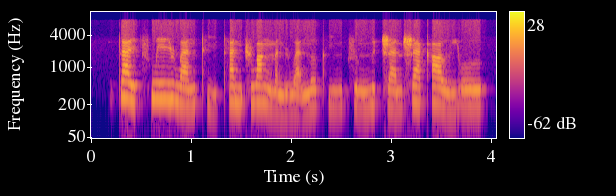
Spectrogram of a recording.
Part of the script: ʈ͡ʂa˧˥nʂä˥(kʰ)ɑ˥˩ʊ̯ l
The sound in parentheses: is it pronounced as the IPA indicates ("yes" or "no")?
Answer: yes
